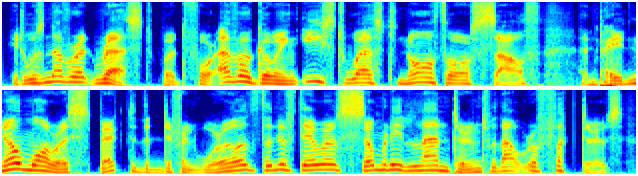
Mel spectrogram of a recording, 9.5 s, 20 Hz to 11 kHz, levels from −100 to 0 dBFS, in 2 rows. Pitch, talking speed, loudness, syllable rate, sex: 155 Hz, 200 wpm, -19 LUFS, 4.8 syllables/s, male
